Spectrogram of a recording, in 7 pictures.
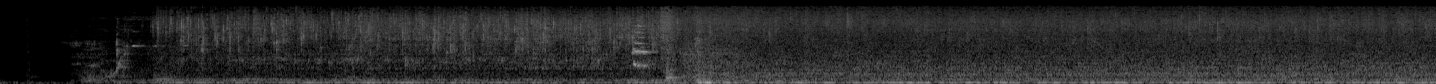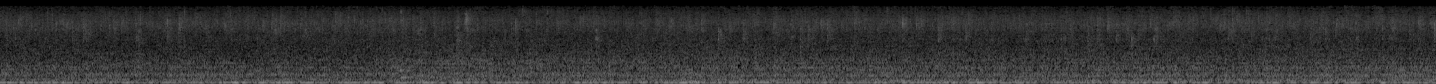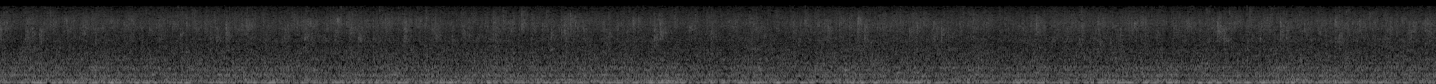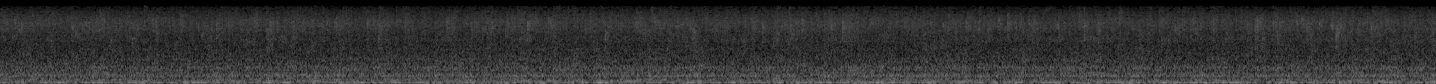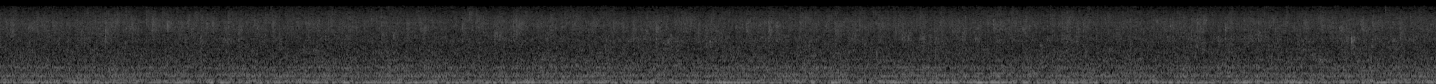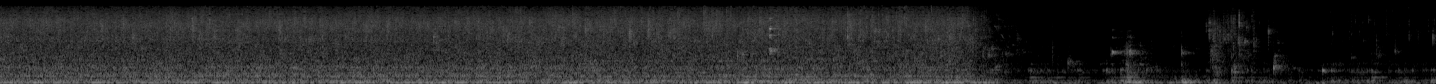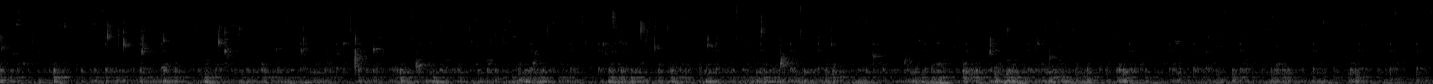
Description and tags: Shower turning on and off with drain noise
Shower turning on, running, then turning off
bathroom, drain, drip, running-water, shower, water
